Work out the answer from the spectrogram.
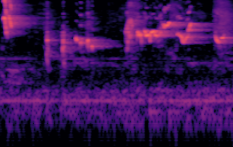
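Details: Greater green leafbird in lively full song meant as a tutor recording: a high whistled opening, clipped chips, then a run of slurred, warbling whistles rising and falling, over a faint steady hum.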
